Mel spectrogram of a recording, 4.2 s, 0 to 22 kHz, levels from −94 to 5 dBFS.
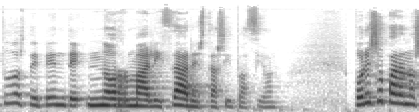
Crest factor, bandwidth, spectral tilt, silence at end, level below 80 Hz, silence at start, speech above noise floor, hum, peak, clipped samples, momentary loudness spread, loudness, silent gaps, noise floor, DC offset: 18 dB; 16.5 kHz; -5 dB/octave; 0 s; -64 dBFS; 0.05 s; 38 dB; none; -6 dBFS; under 0.1%; 18 LU; -22 LUFS; none; -60 dBFS; under 0.1%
